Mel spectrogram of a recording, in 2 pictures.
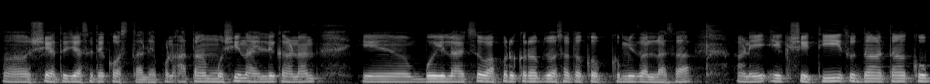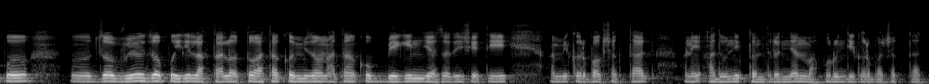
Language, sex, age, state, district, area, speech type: Goan Konkani, male, 18-30, Goa, Canacona, rural, spontaneous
